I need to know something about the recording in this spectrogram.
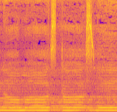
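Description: Devotional mantra chant sung on long held notes, with a short break and hissing 's' consonants a little after a second in and again near the end.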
